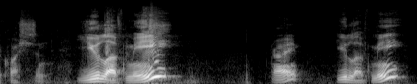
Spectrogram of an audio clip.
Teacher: I can raise my intonation at the end with it to create a question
